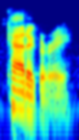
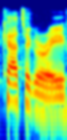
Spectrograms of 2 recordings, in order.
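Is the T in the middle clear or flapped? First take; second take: flapped; clear. First: The T is flapped, sounding like a quick R. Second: The T is pronounced as a clear T sound. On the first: This is how most Americans normally say it. "most Americans turn the T like an R" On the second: This is easier for a learner to pronounce. "you can say category if it makes it easier for you"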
